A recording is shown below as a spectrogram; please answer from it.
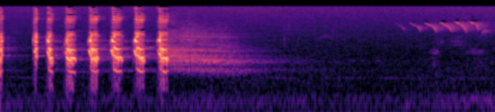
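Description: Wild turkey gobbler gobbling once at close range: a loud, rapid rattling run of about seven notes lasting under two seconds, then echoing through the woods as it fades.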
